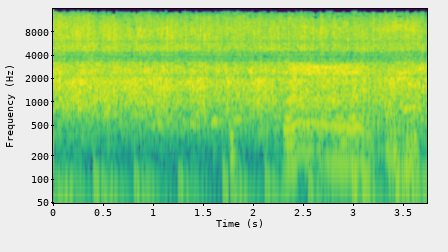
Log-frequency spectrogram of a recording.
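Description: Sustained crowd applause fills the whole stretch, a dense, steady clatter of many hands clapping, with faint voices murmuring and calling out beneath it.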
